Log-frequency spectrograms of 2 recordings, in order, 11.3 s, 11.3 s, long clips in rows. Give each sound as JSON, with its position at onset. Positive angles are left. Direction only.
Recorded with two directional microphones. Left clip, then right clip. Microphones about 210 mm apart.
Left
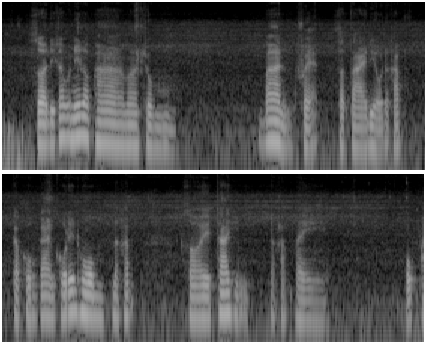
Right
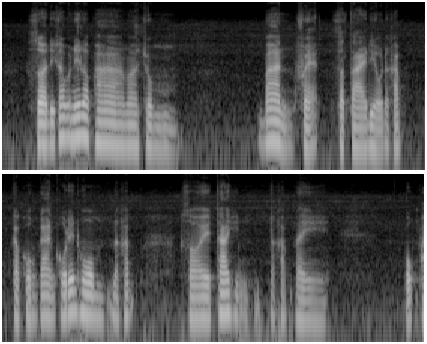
{"t": 0.3, "sound": "speech", "side_deg": -45}
{"t": 3.5, "sound": "speech", "side_deg": -45}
